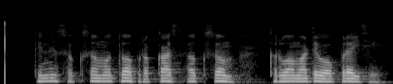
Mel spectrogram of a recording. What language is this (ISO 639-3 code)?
guj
